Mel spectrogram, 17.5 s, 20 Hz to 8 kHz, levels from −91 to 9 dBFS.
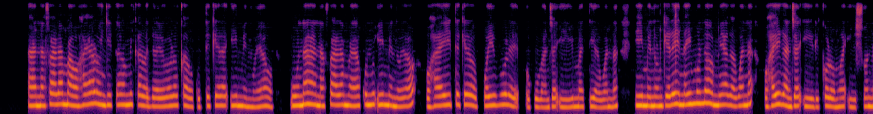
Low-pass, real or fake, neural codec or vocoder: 7.2 kHz; fake; codec, 16 kHz, 8 kbps, FunCodec, trained on LibriTTS, 25 frames a second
